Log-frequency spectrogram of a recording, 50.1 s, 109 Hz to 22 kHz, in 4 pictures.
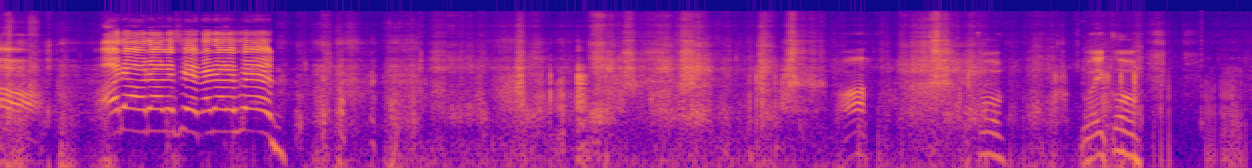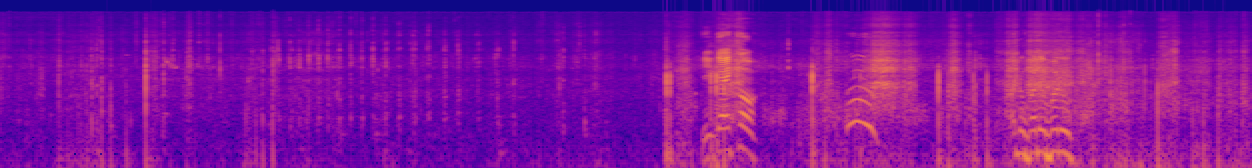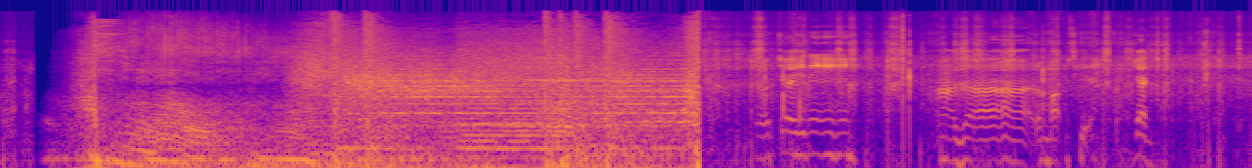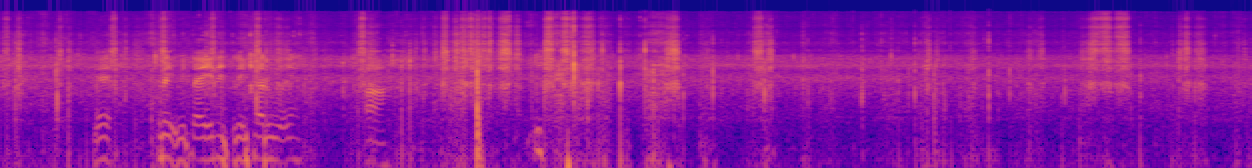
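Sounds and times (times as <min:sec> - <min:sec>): wind: 0:00.0 - 0:50.0
loud intro music: 0:25.4 - 0:32.1.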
